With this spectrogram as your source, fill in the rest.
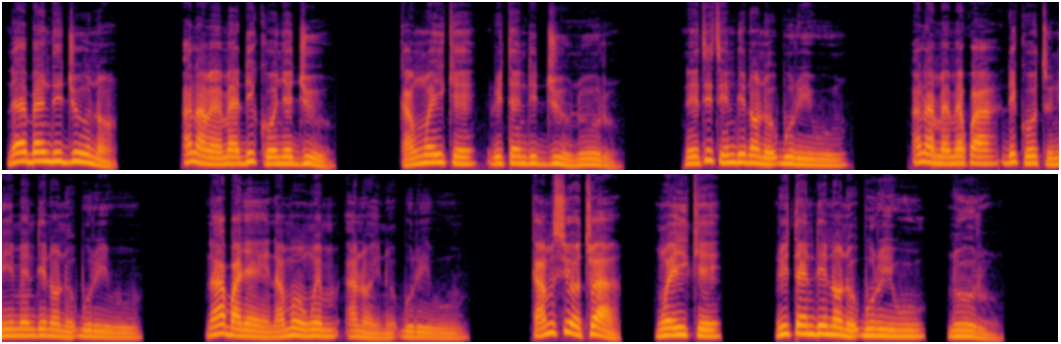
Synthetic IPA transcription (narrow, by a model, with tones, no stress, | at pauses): ne˦be˦n̩˦dɪ˦d͡ʒuː˦˨nɔ̰˨ | a˦na˨me˨me˦dɪ˦ko˦ɲe˦d͡ʒu˦˨ | ka˨˦ŋʷe˦i˦ke˦ɾi˦te˦n̩˦dɪ˦d͡ʒu˦˨nu˦ɾṵ˨ | ne˨ti˦tɪ˨n̩˦dɪ˦nɔ˨no˨k͡pu˦ɾi˨wu˦ | a˦na˨me˨me˦kʷa˦dɪ˦ko˦tu˨ni˦me˦n̩˦dɪ˦nɔ˨no˨k͡pu˦ɾi˨wu˦ | na˦a˦ɡ͡ba˨ɲe˨ɣɪ˨na˨m̩˦o˦˨ŋʷe˦m̩˦a˦nɔ˨ɣɪ̰˨no̰˨k͡pu˦ɾi˨wṵ˦ | ka˨m̩˦si˦o˨tu˦a˨ | ŋʷe˦i˦ke˦ | ɾi˦te˦n̩˦dɪ˦nɔ˦no˨k͡pu˦ɾi˦wu˦ | nu˦ɾṵ˨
